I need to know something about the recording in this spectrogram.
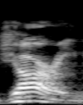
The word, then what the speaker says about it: Jarry: Tristan Jarry, or is it Jarry? I heard them pronounce it Jarry, Wayne.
